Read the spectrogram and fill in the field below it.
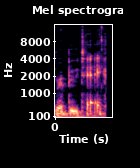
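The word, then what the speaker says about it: Roboute: was like oh because I kept saying robot it's not robot it's it's rebute anyway rib lute Gilman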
